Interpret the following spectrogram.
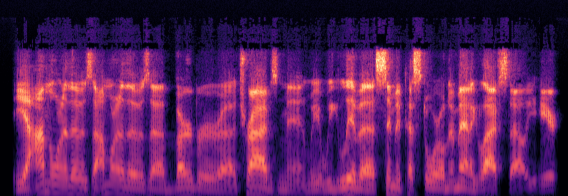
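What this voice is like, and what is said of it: Put-on country accent. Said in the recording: “Now we're doing country. ... You can tell from my accent.”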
